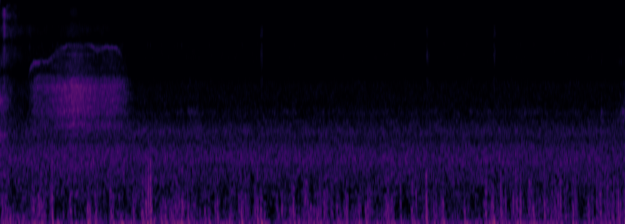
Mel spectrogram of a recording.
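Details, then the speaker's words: White Pelonis table fan on medium speed: low, uneven rumble with irregular thumping and rattle as the badly balanced blade makes the fan shake. "but it still does it it still shakes quite a lot yeah the balance is really bad"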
